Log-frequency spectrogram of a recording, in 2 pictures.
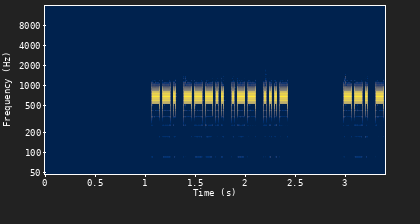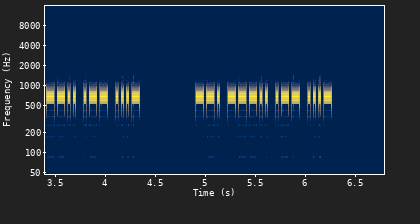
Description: Morse code, heard as a keyed tone, about 41 wpm, 700 Hz. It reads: G8WV G8WV G8WV
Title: DXCC-100 Call Signs - 4 Characters - Repeated 3x - 45wpm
